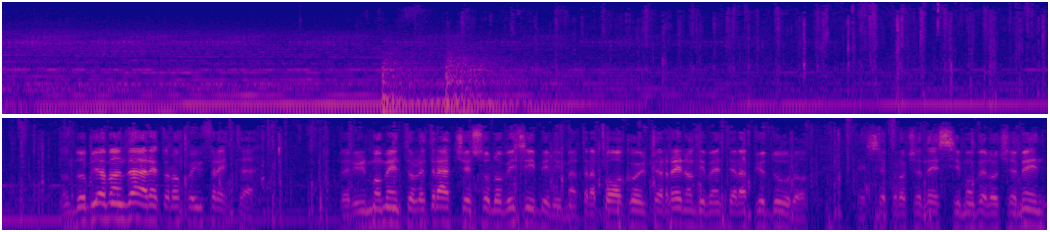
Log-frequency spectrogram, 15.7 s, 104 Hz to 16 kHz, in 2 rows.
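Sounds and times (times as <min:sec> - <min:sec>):
droning tonal background: 0:00.0 - 0:12.3
horses' hooves clip-clopping: 0:03.1 - 0:15.6
speech: 0:08.4 - 0:15.6.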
